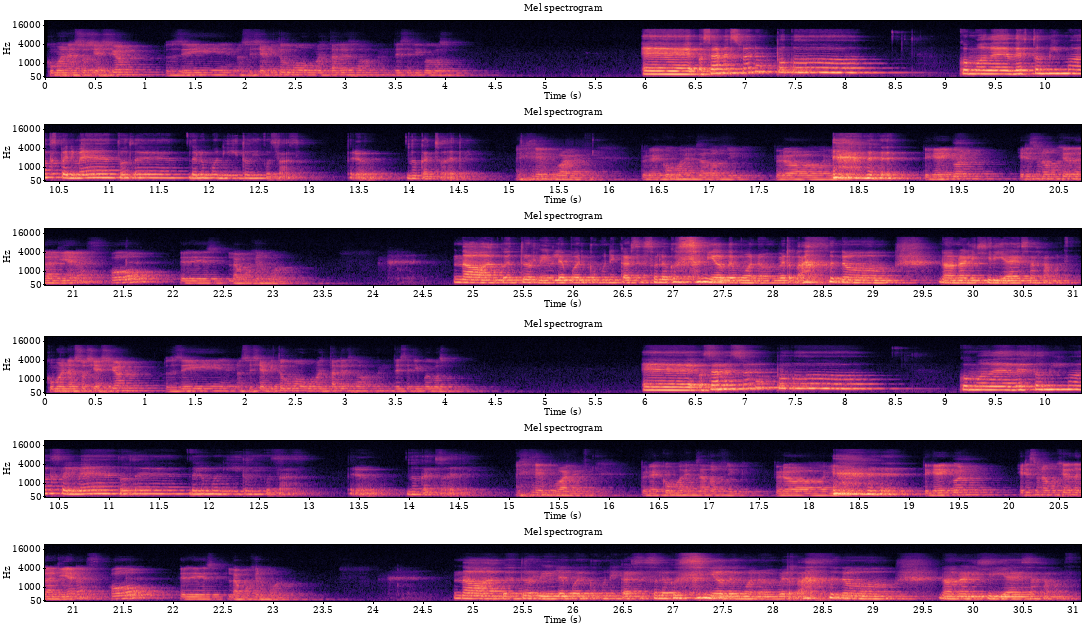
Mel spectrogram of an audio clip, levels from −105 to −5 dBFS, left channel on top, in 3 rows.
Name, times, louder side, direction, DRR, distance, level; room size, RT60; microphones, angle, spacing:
voice 1, 0.0-0.9 1.2-4.0 15.1-15.7 16.3-17.3 17.7-18.4 19.1-19.7 20.1-21.7 22.1-23.1, equal, 25° right, 0 dB, 4.0 m, -33 dB
voice 2, 6.0-8.1 9.1-12.5 13.4-13.6 14.0-14.5 18.2-18.8 24.8-30.9, left 1 dB, 65° left, 4 dB, 2.2 m, -24 dB
15.0 x 9.5 x 7.4 m, 0.80 s
head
